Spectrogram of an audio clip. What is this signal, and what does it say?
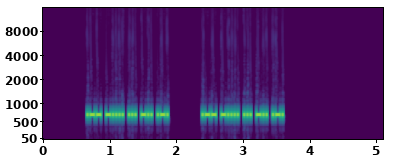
Morse code, heard as a keyed tone, about 52 wpm, 700 Hz. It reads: W6SDR W6SDR
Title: USA Call Signs - 5 Characters - Repeated 2x - 50wpm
